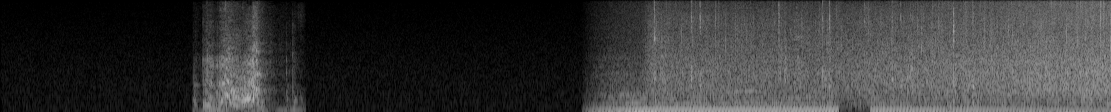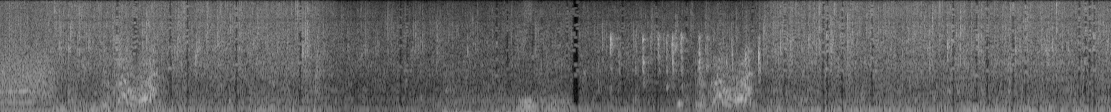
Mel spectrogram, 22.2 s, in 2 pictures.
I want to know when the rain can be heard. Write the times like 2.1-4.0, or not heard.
6.4-22.1.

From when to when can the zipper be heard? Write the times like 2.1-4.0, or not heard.
1.9-3.0, 12.0-12.9, 17.9-18.9.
